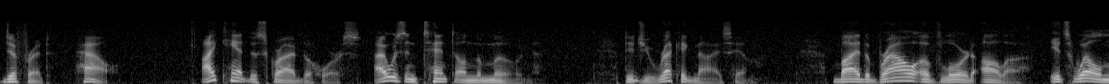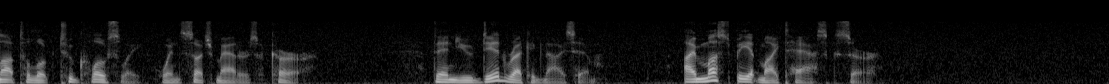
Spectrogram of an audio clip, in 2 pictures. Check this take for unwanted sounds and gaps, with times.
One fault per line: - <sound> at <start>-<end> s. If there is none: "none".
none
